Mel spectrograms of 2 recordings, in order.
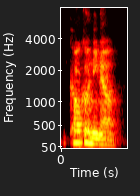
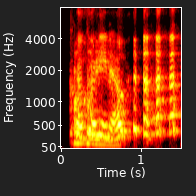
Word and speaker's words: Coconino: Coconino. Coconino.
